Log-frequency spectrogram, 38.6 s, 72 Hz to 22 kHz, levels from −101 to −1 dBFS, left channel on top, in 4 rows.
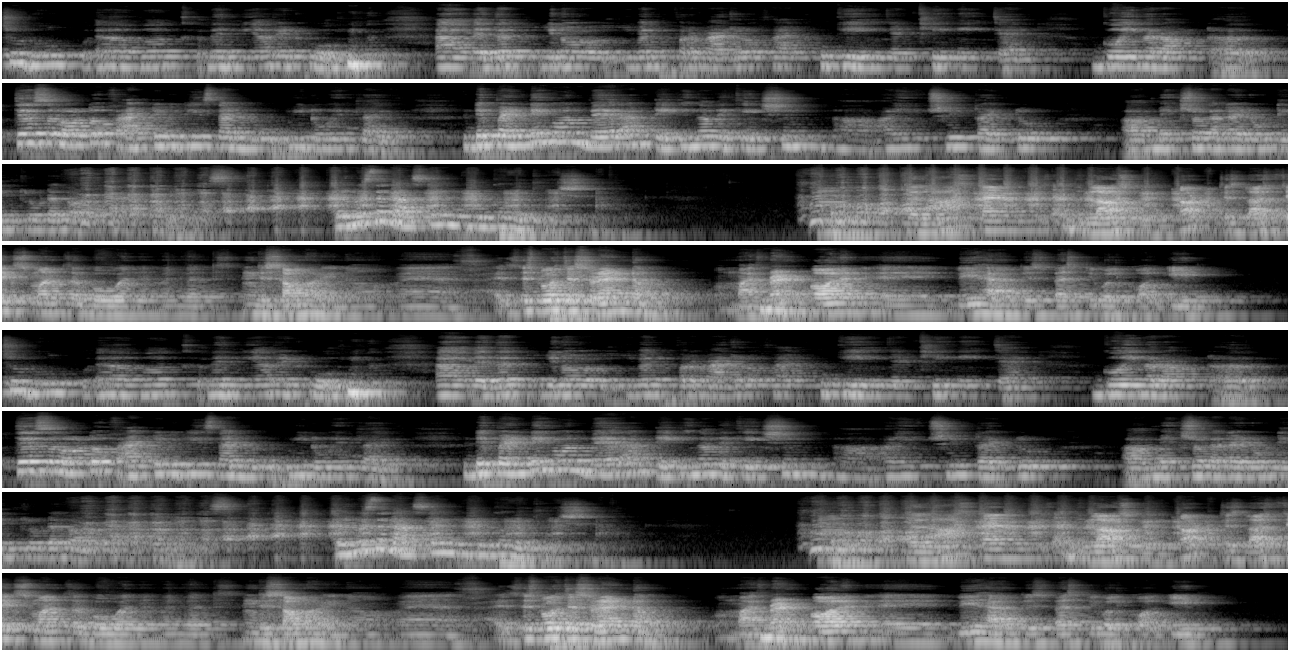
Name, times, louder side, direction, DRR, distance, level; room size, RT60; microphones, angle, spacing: voice 1, 0.0-2.7 3.0-5.9 6.3-7.6 8.2-9.4 9.7-12.5 13.1-17.5 18.0-21.0 21.8-23.7 32.3-32.5 34.6-34.8, equal, 55° left, -5 dB, 1.2 m, -33 dB
sound 1, 19.8-23.5 23.7-23.8 25.3-28.4, left 2 dB, 30° left, 0.6 m, -37 dB
voice 2, 25.4-33.9 34.3-37.9, left 1 dB, 80° left, -3 dB, 2.3 m, -29 dB
5.0 x 4.2 x 4.5 m, 0.90 s
head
